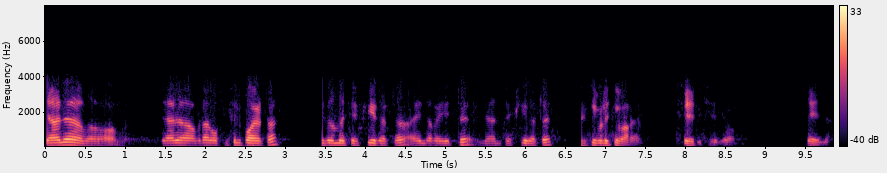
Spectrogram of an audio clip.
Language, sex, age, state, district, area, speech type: Malayalam, male, 30-45, Kerala, Thiruvananthapuram, rural, conversation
